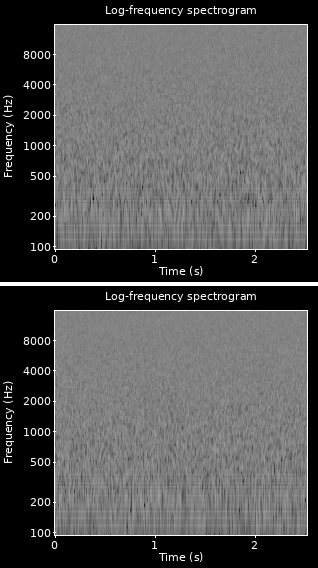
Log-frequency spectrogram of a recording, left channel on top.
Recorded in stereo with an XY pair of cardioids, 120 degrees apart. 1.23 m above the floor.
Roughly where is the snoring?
No snoring in this recording.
